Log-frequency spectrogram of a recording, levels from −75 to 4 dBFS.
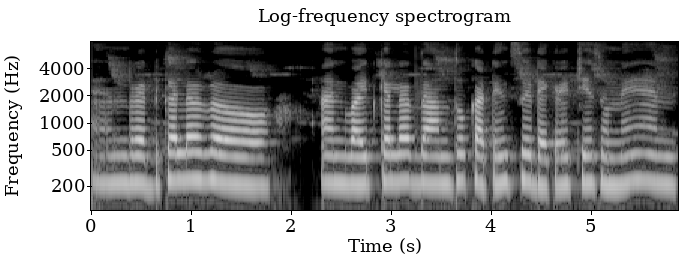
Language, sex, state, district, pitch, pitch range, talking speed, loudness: Telugu, female, Telangana, Hyderabad, 215 Hz, 210-225 Hz, 145 wpm, -18 LUFS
